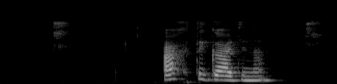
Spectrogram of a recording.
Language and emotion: Russian, neutral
